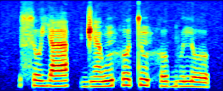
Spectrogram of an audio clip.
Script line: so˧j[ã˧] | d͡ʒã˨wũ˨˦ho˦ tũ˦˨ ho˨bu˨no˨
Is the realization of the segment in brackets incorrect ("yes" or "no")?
yes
